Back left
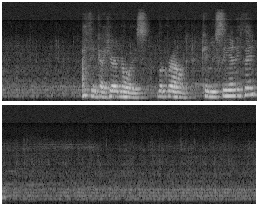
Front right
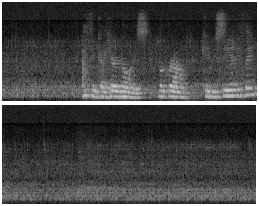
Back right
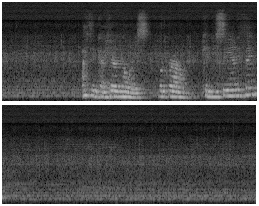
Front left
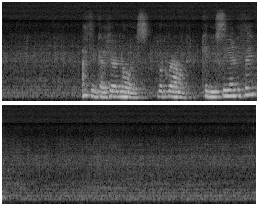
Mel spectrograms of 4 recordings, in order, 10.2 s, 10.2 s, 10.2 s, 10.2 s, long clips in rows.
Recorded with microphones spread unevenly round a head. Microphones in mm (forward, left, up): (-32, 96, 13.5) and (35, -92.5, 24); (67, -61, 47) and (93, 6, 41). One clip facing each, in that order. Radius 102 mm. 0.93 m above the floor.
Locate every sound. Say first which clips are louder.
1.6 s a woman speaking: back left 2 dB, front left 1 dB; 105° left, 1.9 m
